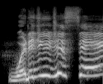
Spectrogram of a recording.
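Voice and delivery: high-pitched, sassy challenge; incredulous, sassy comeback; indignant sass. Retold or imitated. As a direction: demand it with mock outrage, pitch jumping up. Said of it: "the Shaniqua in me came out".

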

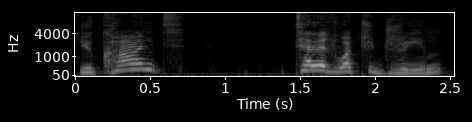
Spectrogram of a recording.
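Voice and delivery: usual speaking voice

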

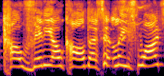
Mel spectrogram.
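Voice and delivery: high, hammed-up reproach; mock scolding, high. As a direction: tease him with a high put-on complaint. Mock scolding of the returning cohost.

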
